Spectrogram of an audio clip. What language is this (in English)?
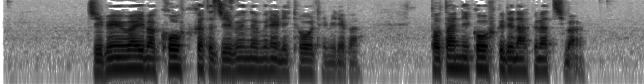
Japanese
